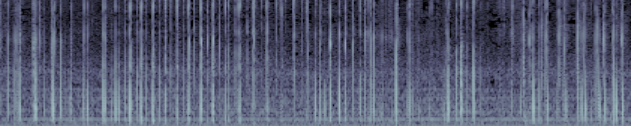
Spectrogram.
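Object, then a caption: Small glass perfume bottle with metal cap. Fingernails rapidly tap and scratch a small, round clear glass perfume bottle with a gold metal cap and some pink liquid inside, held in the hand. Quick, bright clicks and ticks with almost no ring come in a fast, uneven stream over faint crackly scratching.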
